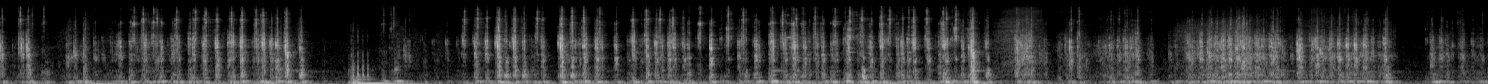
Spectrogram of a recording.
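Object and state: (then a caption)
Plastic mechanical keyboard with clicky switches. Fingertips type rapidly on a backlit plastic mechanical keyboard with clicky green switches, producing a dense stream of sharp, bright clicks with short decays. A steady low hum sits beneath the typing, with brief pauses around 3, 10 and 14 seconds.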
